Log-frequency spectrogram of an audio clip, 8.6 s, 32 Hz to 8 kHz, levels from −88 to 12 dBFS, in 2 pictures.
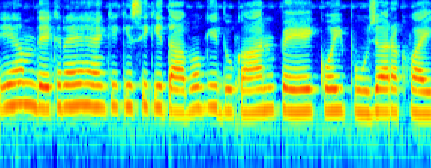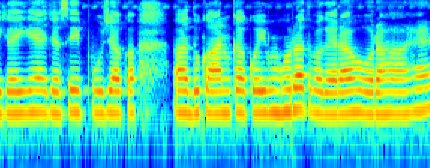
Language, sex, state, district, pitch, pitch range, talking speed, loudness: Hindi, female, Chandigarh, Chandigarh, 210 Hz, 200-225 Hz, 180 wpm, -14 LUFS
